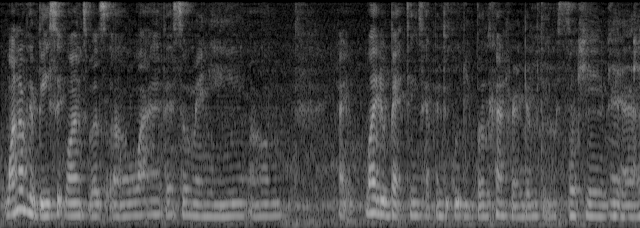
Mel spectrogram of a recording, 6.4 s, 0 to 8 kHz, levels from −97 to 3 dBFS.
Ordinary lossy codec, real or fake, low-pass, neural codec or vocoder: none; fake; none; codec, 16 kHz, 16 kbps, FunCodec, trained on Chinese and English, 50 frames a second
